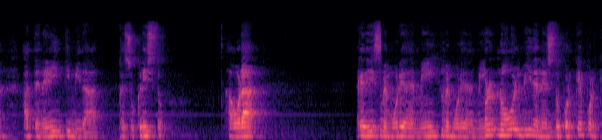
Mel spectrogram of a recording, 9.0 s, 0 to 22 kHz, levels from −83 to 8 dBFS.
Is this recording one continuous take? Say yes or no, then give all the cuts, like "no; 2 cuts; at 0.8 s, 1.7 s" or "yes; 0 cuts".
no; 5 cuts; at 1.8 s, 5.4 s, 5.7 s, 6.6 s, 7.3 s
